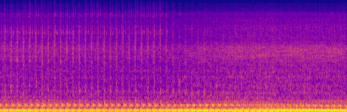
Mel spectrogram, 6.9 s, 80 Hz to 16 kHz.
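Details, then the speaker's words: Jeep V8 idling, new true dual exhaust, some backfiring; deep idle with heavy regular stumble about four per second in exhaust; cause was multi-port injection set as throttle body in the tune; misfire at idle. "Sounds pretty good, but it's not running good. So I've got a serious miss."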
